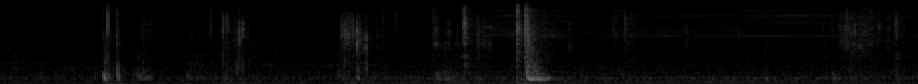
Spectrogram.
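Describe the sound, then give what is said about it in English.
A man getting into his car, heard as a few quiet, sharp clicks and thumps of door and handle with light rustling in between, over a low, steady background hum. “With a worried gaze, Clovis turns back to his car, walks over, and gets in.”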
